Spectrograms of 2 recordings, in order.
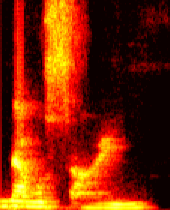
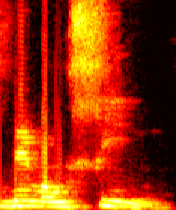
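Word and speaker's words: Mnemosyne: far as its pronunciation is concerned some americans pronounce it namo sign but it's memo c in greek mythology the goddess of memory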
